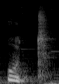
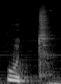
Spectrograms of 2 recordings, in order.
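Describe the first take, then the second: No difference in how they are said.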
